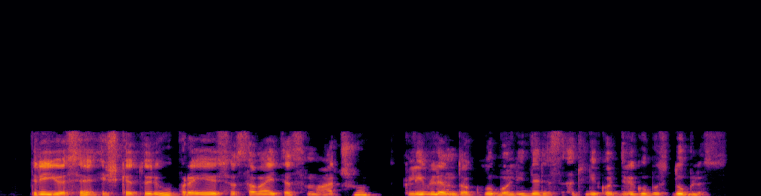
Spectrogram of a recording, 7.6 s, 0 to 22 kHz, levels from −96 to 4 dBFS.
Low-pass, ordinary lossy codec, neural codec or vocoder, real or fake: 7.2 kHz; MP3, 64 kbps; vocoder, 22.05 kHz, 80 mel bands, Vocos; fake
